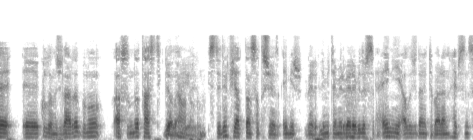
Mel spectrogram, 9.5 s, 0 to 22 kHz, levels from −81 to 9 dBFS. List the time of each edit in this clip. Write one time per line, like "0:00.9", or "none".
0:04.1
0:07.5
